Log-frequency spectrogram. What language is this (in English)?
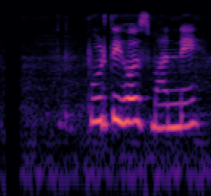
Nepali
